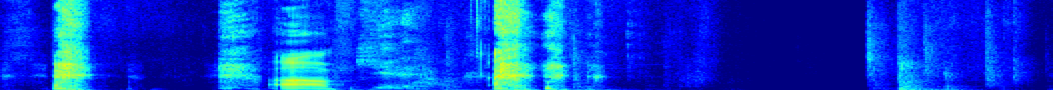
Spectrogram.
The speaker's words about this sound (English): She came back. She just opened the door.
